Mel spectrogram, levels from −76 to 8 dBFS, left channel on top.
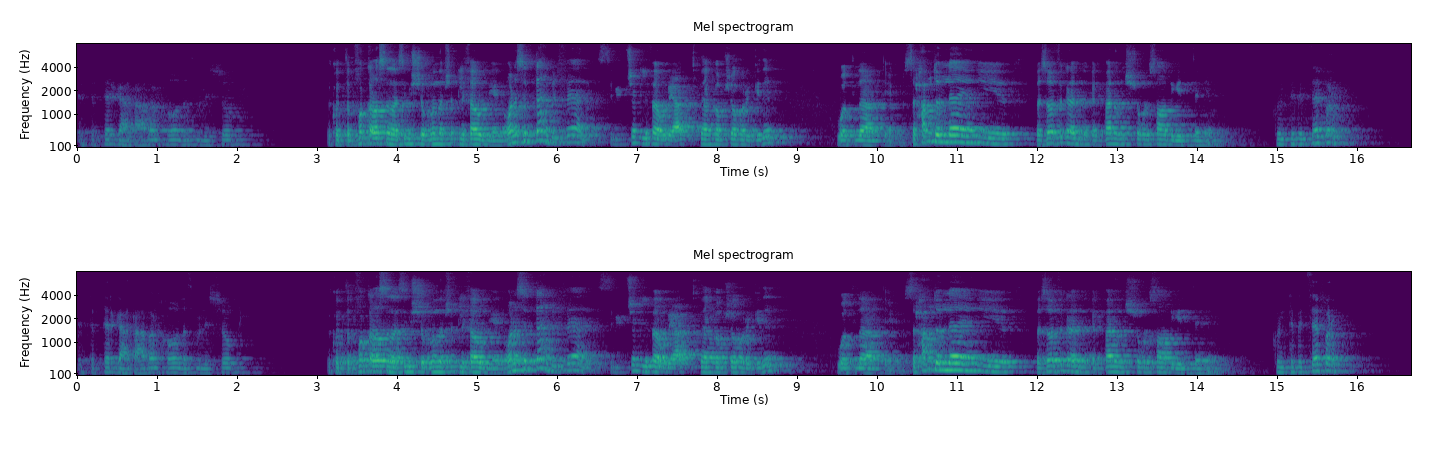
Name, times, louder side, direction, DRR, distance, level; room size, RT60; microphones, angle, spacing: voice 1, 0.0-2.0 15.0-15.7, right 2 dB, 40° right, 4 dB, 0.7 m, -35 dB
voice 2, 3.2-8.7 9.5-11.6 12.0-14.2, left 1 dB, 20° left, 4 dB, 0.7 m, -27 dB
7.1 x 5.2 x 3.1 m, 0.94 s
head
